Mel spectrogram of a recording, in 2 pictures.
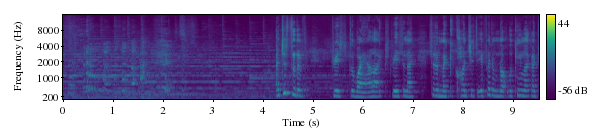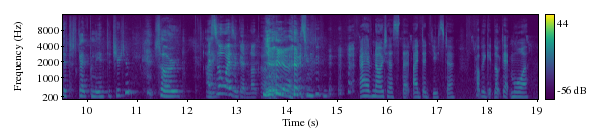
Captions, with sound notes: [Laughter] -I just sort of dress the way I like to dress. I make a conscious effort not to look like I just came from an institution -It still is a good look though -I have noticed that I did used to probably get looked at more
